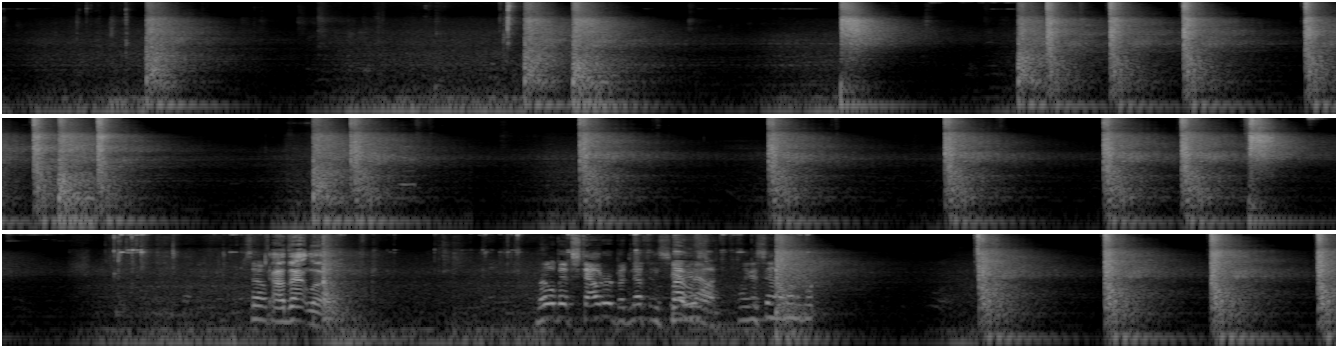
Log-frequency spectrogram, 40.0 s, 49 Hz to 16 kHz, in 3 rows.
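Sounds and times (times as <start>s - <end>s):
handgun shots echoing indoors: 8.4s - 9.4s, 10.2s - 15.2s, 16.4s - 18.0s, 22.8s - 26.8s, 34.4s - 35.2s, 36.4s - 40.0s.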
